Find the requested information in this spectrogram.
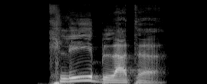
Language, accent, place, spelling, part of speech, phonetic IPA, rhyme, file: German, Germany, Berlin, Kleeblatte, noun, [ˈkleːˌblatə], -eːblatə, De-Kleeblatte.ogg
- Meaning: dative of Kleeblatt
